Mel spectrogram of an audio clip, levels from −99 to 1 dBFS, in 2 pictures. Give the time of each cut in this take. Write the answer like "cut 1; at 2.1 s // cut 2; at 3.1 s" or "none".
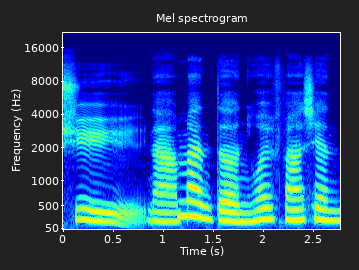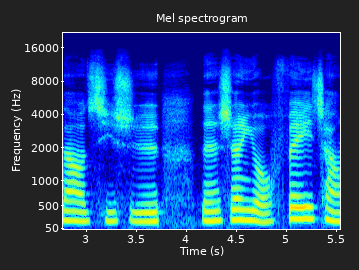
cut 1; at 1.1 s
